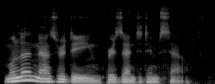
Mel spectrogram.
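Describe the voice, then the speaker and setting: A man reads folk tales in a low, mellow voice. His delivery is measured and expressive, with a very lively melody that suits storybook narration. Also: dry recording, studio quality. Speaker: audiobook narrator.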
